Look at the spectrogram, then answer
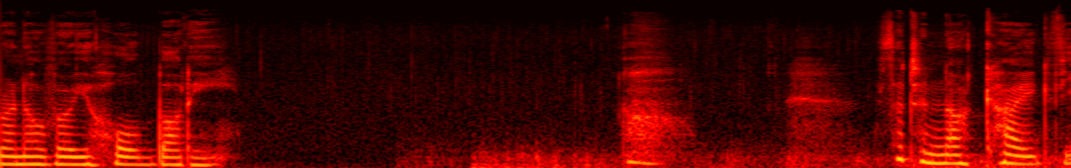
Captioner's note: sigh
